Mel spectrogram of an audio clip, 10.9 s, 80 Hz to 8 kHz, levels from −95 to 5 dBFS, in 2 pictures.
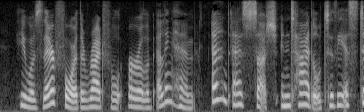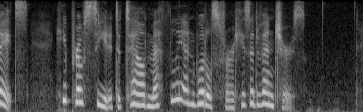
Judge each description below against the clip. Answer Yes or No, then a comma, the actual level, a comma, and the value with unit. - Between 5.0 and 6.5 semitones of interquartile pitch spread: Yes, wide, 5.4 semitones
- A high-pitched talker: Yes, very high, 260 Hz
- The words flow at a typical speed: No, slow, 130 wpm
